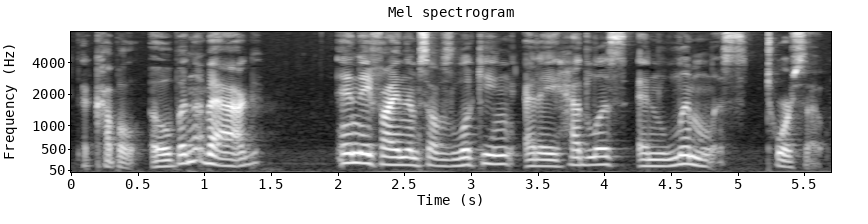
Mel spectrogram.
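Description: A woman's voice: sits low, normal speed, a little mellow. A woman hosting a true crime podcast with a stuffy nose and a scratchy voice, narrating casually with wry, sarcastic asides. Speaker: podcast host.

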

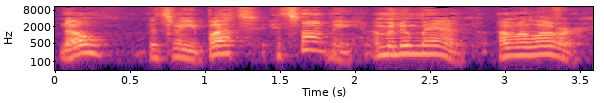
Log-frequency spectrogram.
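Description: A man reading aloud plays a frantic businessman who shouts in panic and delight. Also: medium pitch, expressive, moderate pace, natural voice. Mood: elated. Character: panicked then elated man, trapped businessman.

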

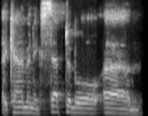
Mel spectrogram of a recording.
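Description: A man's voice: mid-range voice, moderate pace, muffled recording. A man hosting a podcast, chatting casually with a guest and often restarting his sentences. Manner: chatty, rambling with frequent restarts. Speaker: podcast host. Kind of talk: casual interview chat.

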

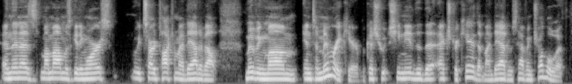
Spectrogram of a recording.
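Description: A man's voice: a little high, steady tone, brisk, fairly bright tone. A man in his fifties from Texas, a former sportscaster speaking as a guest, easygoing and plainspoken. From Dallas area, Texas. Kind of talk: casual interview conversation.

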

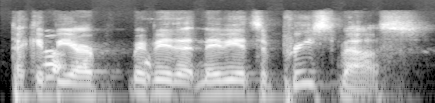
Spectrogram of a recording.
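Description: A man's voice: mid-range voice, a little fast, husky, lightly acted. A man playing a flustered, gullible husband in improvised comedy, stammering and earnest.

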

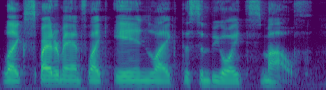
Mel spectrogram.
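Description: A man's voice: on the low side, level tone, measured pace, bright, forceful tone, clear, resonant tone. A man co-hosting a podcast, chatting casually through entertainment news. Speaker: podcast co-host.

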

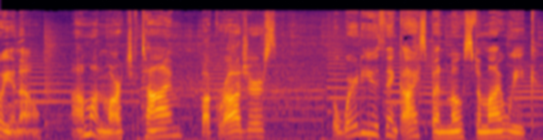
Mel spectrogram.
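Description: Wry, low-voiced radio sound woman. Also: gravelly. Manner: wry, conversational asides to the listener. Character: wry, seasoned radio sound-effects woman, no-nonsense and fond. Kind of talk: 1930s-set audio drama narration and dialogue.

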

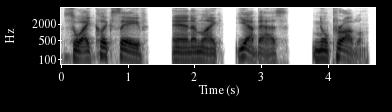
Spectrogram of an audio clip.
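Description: A man's voice: sits low, lively intonation, slow, a bit bright. A man talking casually and slangily as a player in a tabletop role-playing game.

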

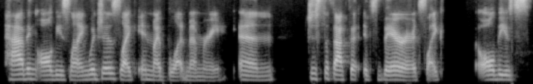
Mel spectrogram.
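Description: A woman's voice: deep voice, no room sound, clean studio sound. A young woman poet from Denmark chatting in an interview, with lots of fillers and frequent laughs. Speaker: guest poet. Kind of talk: casual interview chat. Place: New York.

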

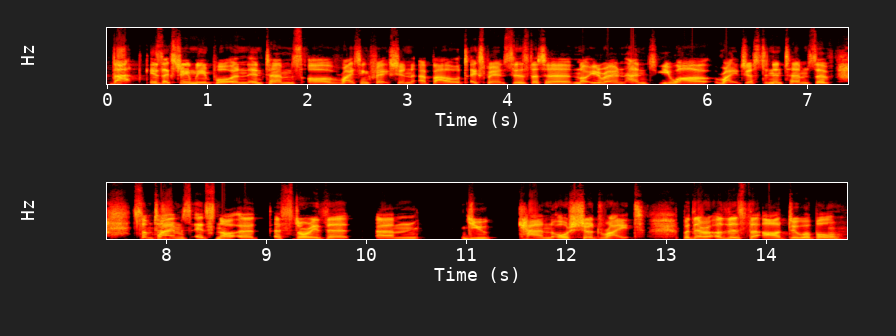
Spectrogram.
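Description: A woman talks casually on a panel with real enthusiasm. Her voice is very bright and forceful, with a smooth, clear tone. The sound is close and dry. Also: fairly low pitch, normal speed, no echo, rough recording. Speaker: panellist, audio drama producer and sensitivity consultant.

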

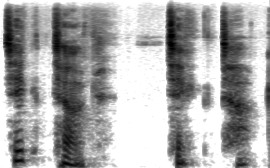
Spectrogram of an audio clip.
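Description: A man's voice: extremely slow, warm tone, no echo, whispered, clean studio sound. A man hosting a casual podcast, joking crudely and laughing often. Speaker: podcast host.

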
